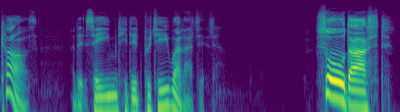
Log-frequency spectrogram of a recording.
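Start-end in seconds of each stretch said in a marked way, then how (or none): 4.7-5.9 loud, high, boastful Mr Wormwood; proud father. Acted. Car dealer father boasting to his daughter, loudly proud. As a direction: crow it like a braggart car dealer. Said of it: "he would say proudly".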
